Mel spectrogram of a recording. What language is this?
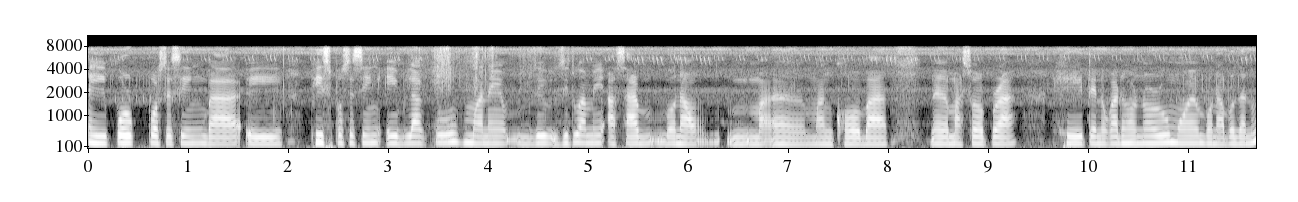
Assamese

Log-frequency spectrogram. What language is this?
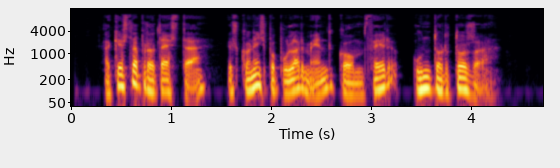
Catalan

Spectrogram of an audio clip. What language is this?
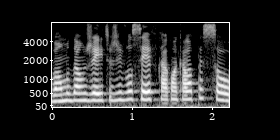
Portuguese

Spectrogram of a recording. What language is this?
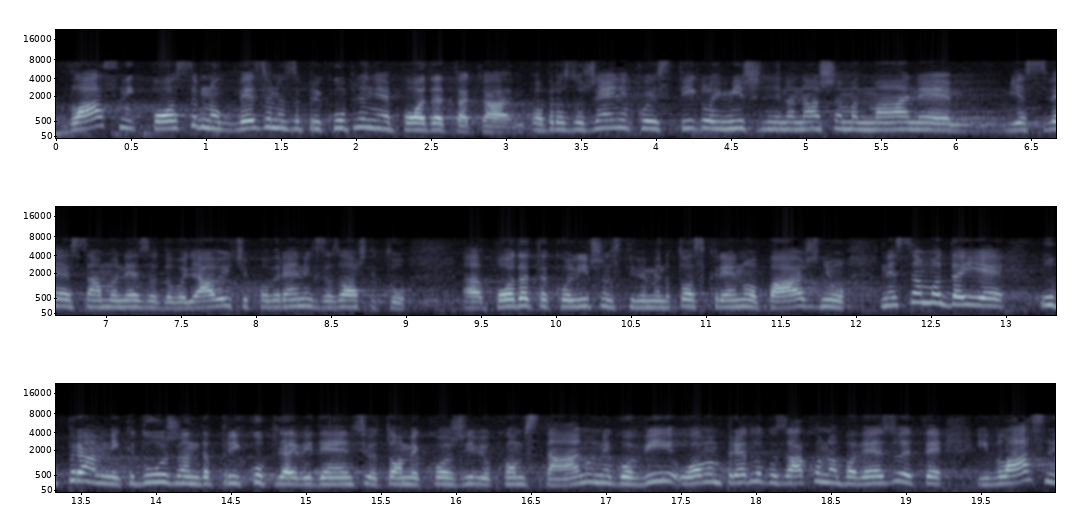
Serbian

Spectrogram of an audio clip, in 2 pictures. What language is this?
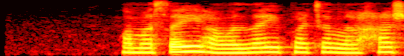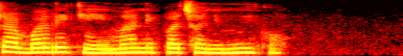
Swahili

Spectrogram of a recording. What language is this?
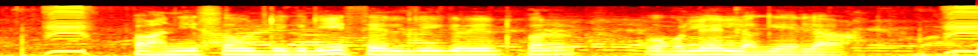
Bhojpuri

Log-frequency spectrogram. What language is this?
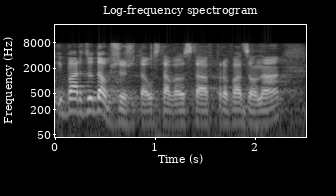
Polish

